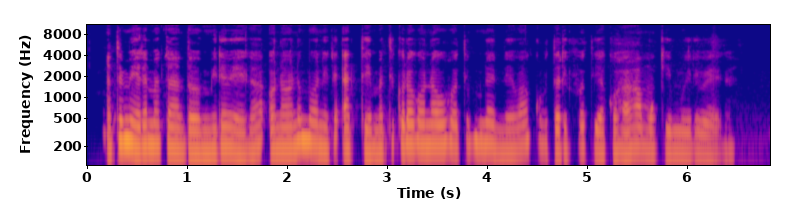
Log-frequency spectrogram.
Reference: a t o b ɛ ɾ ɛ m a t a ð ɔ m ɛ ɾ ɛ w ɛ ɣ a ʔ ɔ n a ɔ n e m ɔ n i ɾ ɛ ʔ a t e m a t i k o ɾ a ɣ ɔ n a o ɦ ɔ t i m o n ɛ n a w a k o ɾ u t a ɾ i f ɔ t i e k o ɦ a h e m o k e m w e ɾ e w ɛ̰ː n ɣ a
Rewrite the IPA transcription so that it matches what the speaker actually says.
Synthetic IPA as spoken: a t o m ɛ ɾ ɛ m a t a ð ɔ m i ɾ ɛ w ɛ ɣ a ʔ ɔ n a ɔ n e m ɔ n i ɾ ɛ ʔ a t e m a t i k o ɾ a ɣ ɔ n a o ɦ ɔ t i m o n ɛ n ɛ w a k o ɾ u t a ɾ i f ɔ t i a k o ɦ a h a m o k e m w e ɾ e w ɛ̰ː ɣ a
